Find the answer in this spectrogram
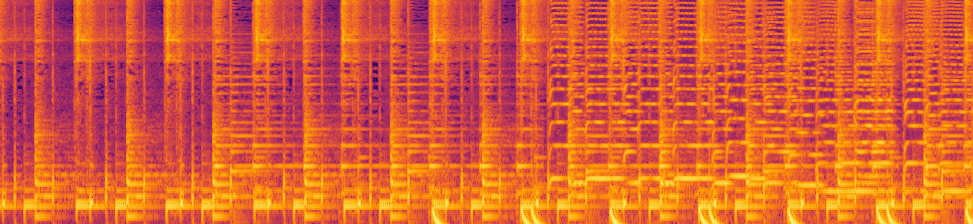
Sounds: music

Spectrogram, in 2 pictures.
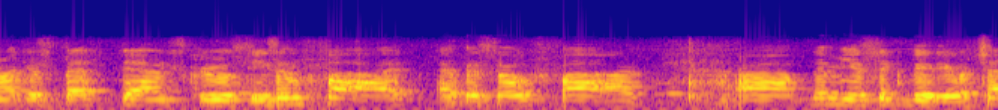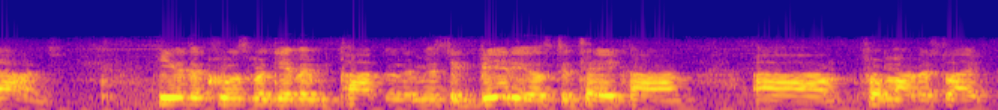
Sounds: speech

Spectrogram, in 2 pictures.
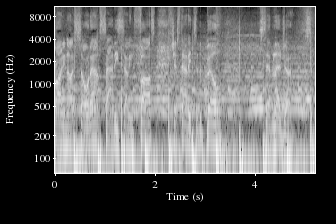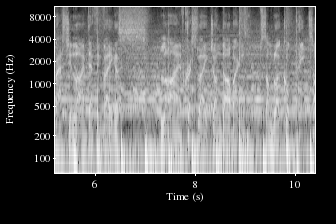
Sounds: speech
music

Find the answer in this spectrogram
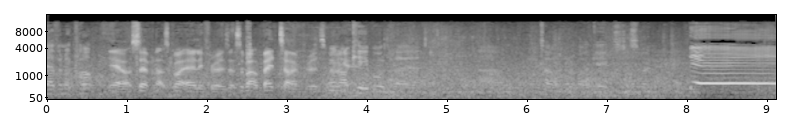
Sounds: speech

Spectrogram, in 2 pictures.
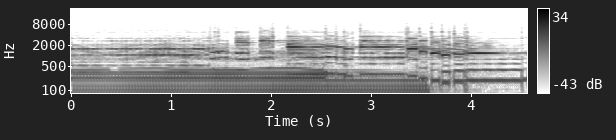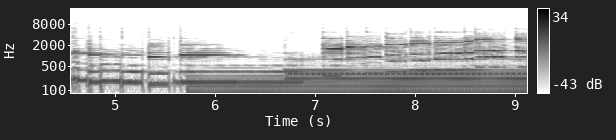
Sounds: playing hammond organ

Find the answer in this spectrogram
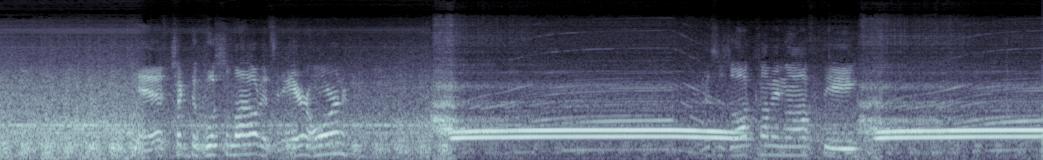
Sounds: train wagon
train
rail transport
speech

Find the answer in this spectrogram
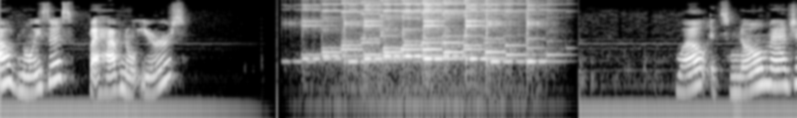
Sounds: speech
music

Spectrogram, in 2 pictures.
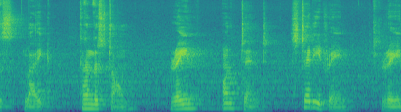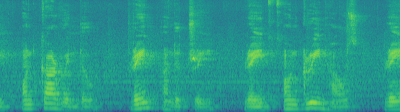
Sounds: speech

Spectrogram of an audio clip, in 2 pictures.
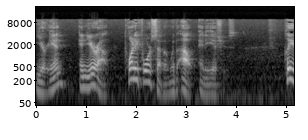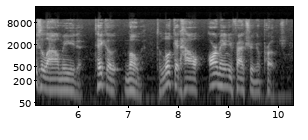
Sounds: speech

